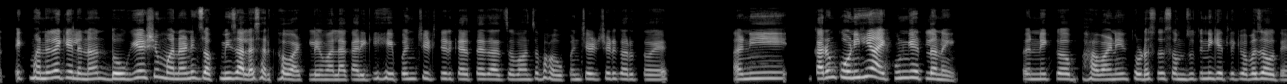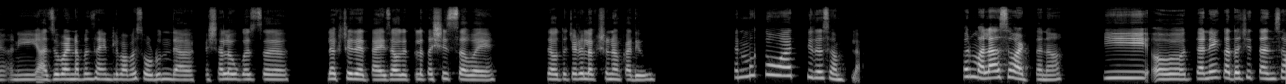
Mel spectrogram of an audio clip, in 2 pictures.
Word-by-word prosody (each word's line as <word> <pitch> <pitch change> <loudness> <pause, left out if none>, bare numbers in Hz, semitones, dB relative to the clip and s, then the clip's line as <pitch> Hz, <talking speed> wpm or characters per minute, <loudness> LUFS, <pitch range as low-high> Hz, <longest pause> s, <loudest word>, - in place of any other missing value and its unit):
एक 285 -1 -2
म्हणायला 285 +1 +3
गेलं 285 -4 +3
ना, 250 +1 +1
दोघेही 255 +3 +5
अशी 320 +2 +3
मनाने 270 -3 +2
जखमी 270 0 +2
झाल्यासारखं 255 0 +2
वाटलं 225 0 -1
मला, 220 0 -1
कारण 220 0 -2
की 260 - -10
हे 260 -2 -1
पण 255 +1 -1
चिडचिड 260 -1 -3
करत 240 -1 +1
आहेत, 245 -1 0
आजोबांचा 230 +1 -3
भाऊ 240 -7 -4
पण 230 0 -7
चिडचिड 255 +2 -2
करतोय 230 -2 -4 0.7
आणि 275 +2 +1 0.3
कारण 310 +5 +5
कोणीही 320 +2 +5
ऐकून 295 -2 +6
घेतलं 285 -5 +3
नाही. 205 -5 -3 0.7
पण 245 0 -4
एक 245 +1 -4 0.2
भावाने 235 +1 -1
थोडंसं 245 +1 -2
समजुतीने 255 +1 -3
घेतलं, 255 -1 -2
की 255 - -9
"बाबा, 250 +1 +1
जाऊ 255 -2 +3
दे" 215 - -10
आणि 220 +1 -7
आजोबांना 235 +2 +1
पण 250 - -4
सांगितलं, 240 -2 -4
"बाबा, 230 +1 -2
सोडून 240 -1 -4
द्या, 215 -2 -3
कशाला 240 +2 -1
उगाच 235 -1 -4 0.7
लक्ष 255 +1 -1
देत 235 -3 +2
आहे, 215 0 +1
जाऊ 225 0 +1
दे 225 - 0
त्याला, 235 +1 -6
तशीच 255 +1 +1
सवय 215 -3 +1
आहे, 205 +1 -4 0.6
जाऊ 240 - +2
त्याकडे 245 +1 -2
लक्ष 240 +1 -1
नका 235 -2 -1
देऊ." 210 +1 -3 0.8
तर 320 - -5
मग 410 +4 -4
तो 450 -1 +1
वाद 405 -1 +4
तिथे 305 -3 0
संपला. 240 -8 -4 1.0
पण 360 0 0
मला 295 -1 +7
असं 330 +1 +3
वाटतं 235 -5 +2
ना 215 +1 -4 0.5
की 300 0 +3
अ, - - -1 0.4
त्याने 275 +4 +3
कदाचित 290 +2 0
त्यांचं 270 +1 +1
250 Hz, 180 wpm, -22 LUFS, 230-275 Hz, 1.0 s, मला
